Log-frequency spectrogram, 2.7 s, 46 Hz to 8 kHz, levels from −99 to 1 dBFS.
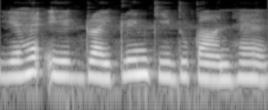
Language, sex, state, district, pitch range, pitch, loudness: Hindi, female, Bihar, Darbhanga, 210-230 Hz, 220 Hz, -14 LUFS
